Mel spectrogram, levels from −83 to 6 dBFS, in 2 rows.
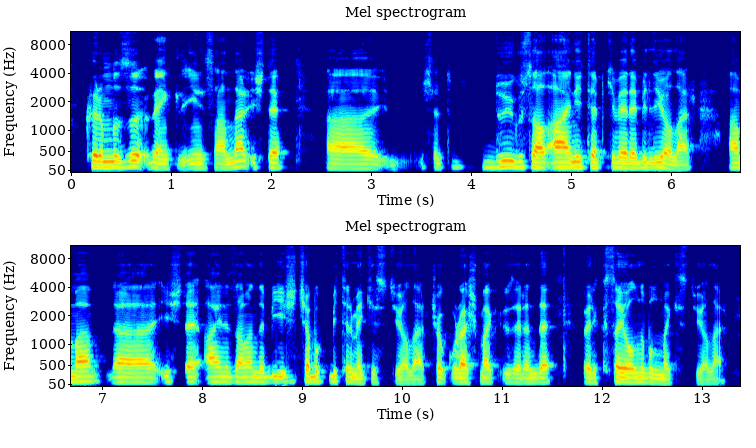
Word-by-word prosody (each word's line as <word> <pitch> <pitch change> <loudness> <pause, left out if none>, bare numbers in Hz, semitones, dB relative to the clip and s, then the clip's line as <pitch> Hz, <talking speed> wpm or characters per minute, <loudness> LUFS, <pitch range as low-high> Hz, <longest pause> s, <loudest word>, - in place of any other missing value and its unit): kırmızı 130 0 +3
renkli 105 -3 -1
insanlar, 105 +5 -1
işte, 120 0 -2 0.4
aaa, 100 -1 +1 0.5
işte, 110 - -12
du 125 +2 -23 0.4
duygusal, 130 -2 +3
ani 120 +1 +5
tepki 120 0 -2
verebiliyorlar 115 -5 +2 0.3
ama, 120 +1 +2
aaa, 105 0 +3
işte, 115 -1 -3
aynı 115 0 0
zamanda 115 -1 0
bir 115 - -2
işi 115 +1 -3
çabuk 120 0 -1
bitirmek 105 -5 -3
istiyorlar. 90 -2 -5
Çok - - -4
uğraşmak 105 -1 0
üzerinde, 100 0 -2 0.3
böyle, 105 -1 -1
kısa - - +1
yolunu 105 0 +4
bulmak 90 -5 -3
istiyorlar. - - -10
115 Hz, 130 wpm, -25 LUFS, 105-120 Hz, 0.5 s, ani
